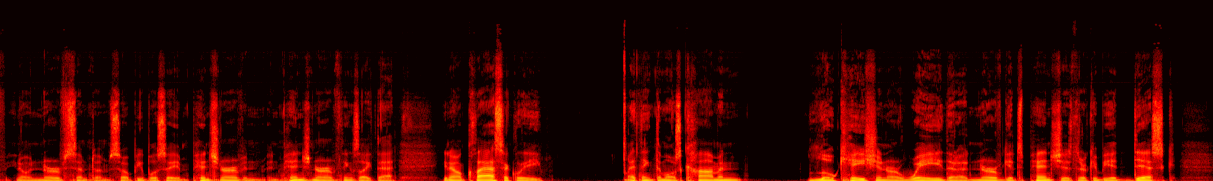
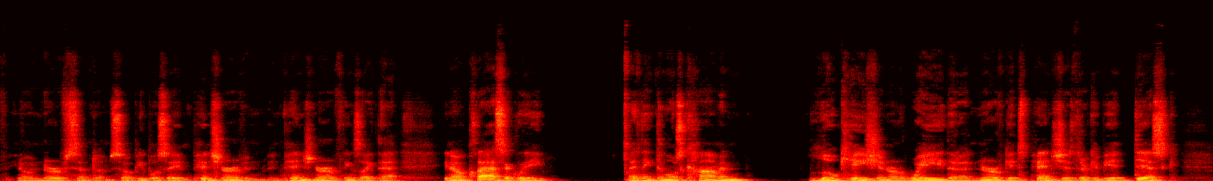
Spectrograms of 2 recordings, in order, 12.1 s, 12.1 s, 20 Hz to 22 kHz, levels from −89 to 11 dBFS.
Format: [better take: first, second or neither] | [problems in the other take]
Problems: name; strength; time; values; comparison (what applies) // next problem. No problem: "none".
first | off-mic speech; far // room echo; very slight; dies away in 0.2 s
